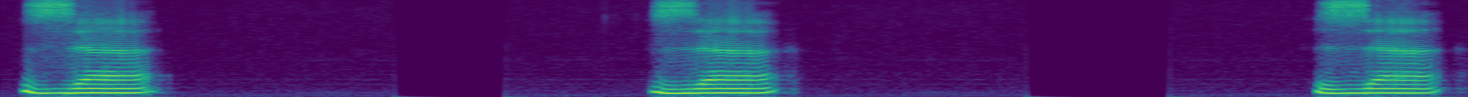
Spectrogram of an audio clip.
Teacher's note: Huruf zai keluar dari ujung lidah yang bertemu dengan bagian dalam gigi seri bawah.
